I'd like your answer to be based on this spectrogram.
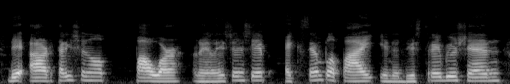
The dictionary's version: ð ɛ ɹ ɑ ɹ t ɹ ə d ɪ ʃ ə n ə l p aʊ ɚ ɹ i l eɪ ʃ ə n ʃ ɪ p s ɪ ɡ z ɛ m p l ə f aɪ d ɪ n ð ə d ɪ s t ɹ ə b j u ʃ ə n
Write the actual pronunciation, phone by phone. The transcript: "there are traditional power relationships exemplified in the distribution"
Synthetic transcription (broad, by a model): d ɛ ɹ ɑ ɹ t ɹ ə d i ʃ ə n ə l p aʊ ɚ ɹ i l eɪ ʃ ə n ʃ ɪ p ɪ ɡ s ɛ m p l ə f aɪ ɪ n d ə d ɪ s t ɹ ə b j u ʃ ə n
